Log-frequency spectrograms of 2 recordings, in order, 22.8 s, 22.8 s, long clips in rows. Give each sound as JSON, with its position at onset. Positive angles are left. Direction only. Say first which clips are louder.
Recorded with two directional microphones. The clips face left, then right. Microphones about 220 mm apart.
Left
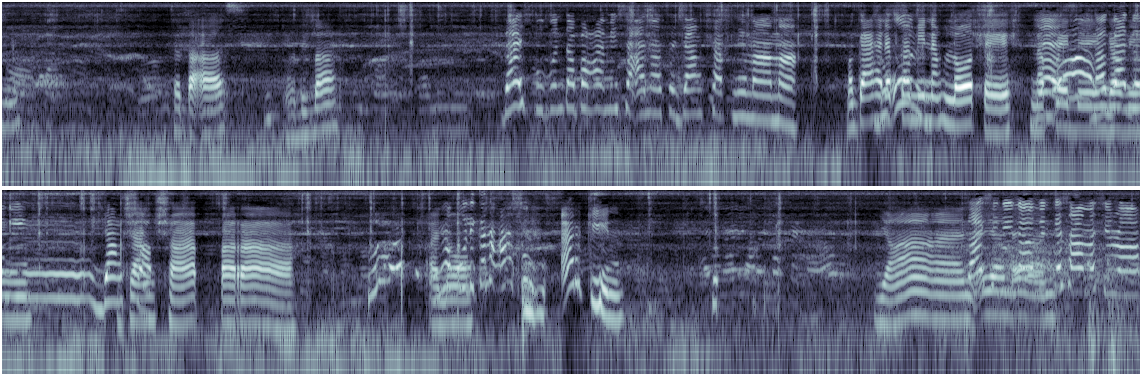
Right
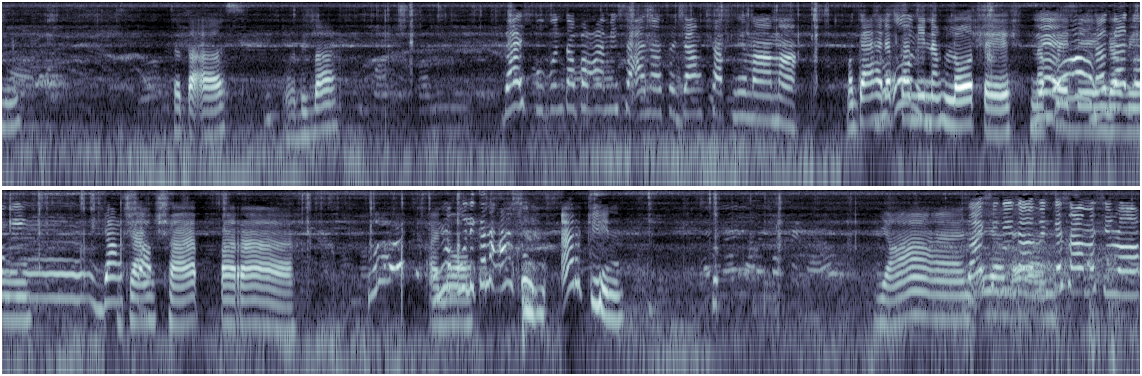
{"t": 1.7, "sound": "speech", "louder": "even", "side_deg": -10}
{"t": 5.0, "sound": "speech", "louder": "left 3 dB", "side_deg": 35}
{"t": 8.5, "sound": "speech", "louder": "even", "side_deg": 0}
{"t": 11.3, "sound": "a sound", "louder": "left 1 dB", "side_deg": 10}
{"t": 12.5, "sound": "speech", "louder": "even", "side_deg": 0}
{"t": 15.0, "sound": "dog", "louder": "left 2 dB", "side_deg": 30}
{"t": 15.6, "sound": "speech", "louder": "right 2 dB", "side_deg": 0}
{"t": 16.0, "sound": "a sound", "louder": "right 3 dB", "side_deg": -40}
{"t": 16.6, "sound": "a sound", "louder": "even", "side_deg": -5}
{"t": 20.2, "sound": "speech", "louder": "left 1 dB", "side_deg": 0}
{"t": 21.0, "sound": "speech", "louder": "even", "side_deg": -20}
